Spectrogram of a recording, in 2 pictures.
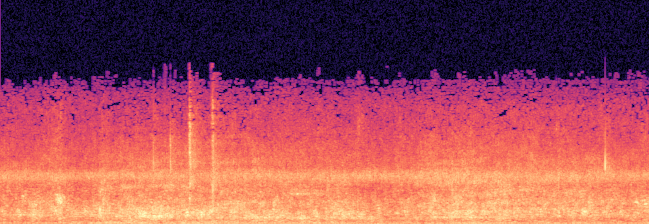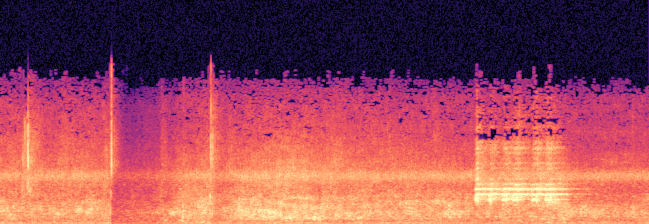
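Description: Outdoor ambience with a steady high hum and faint, indistinct voices. About a second before the end, a loud, high-pitched cry with a clear tone rises above it.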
